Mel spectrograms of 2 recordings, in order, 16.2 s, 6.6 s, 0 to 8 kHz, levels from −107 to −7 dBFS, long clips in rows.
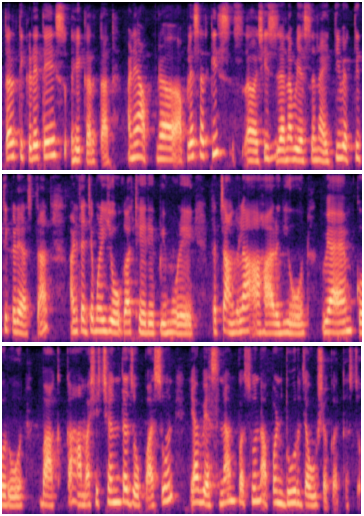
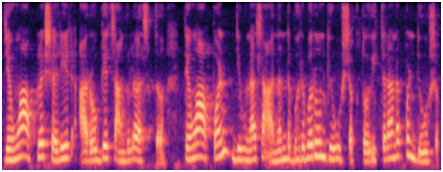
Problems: none marked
